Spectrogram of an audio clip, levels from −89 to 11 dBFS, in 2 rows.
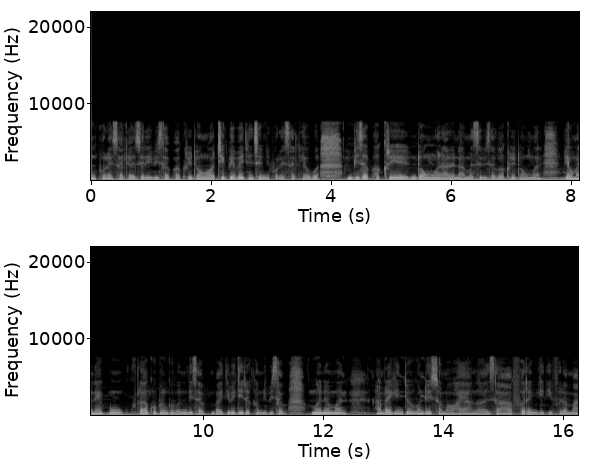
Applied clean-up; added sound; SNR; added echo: none; none; none; none.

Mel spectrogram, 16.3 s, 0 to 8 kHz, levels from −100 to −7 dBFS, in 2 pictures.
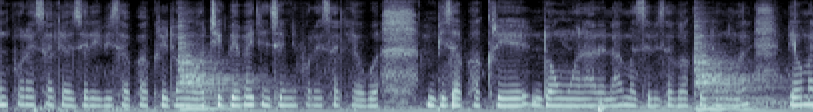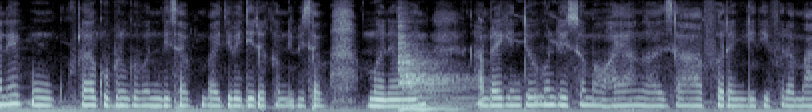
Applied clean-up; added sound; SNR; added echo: none; Drum; 9 dB; none.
